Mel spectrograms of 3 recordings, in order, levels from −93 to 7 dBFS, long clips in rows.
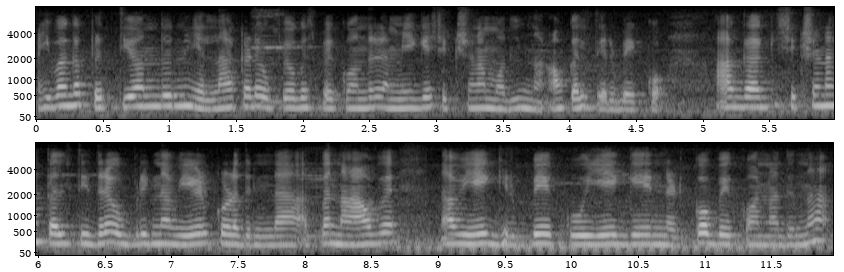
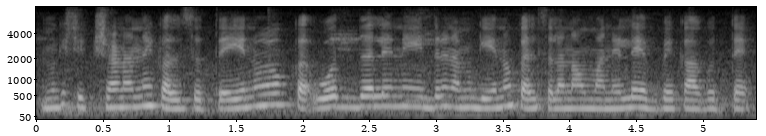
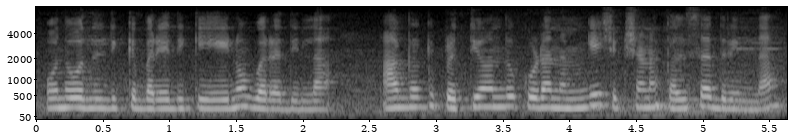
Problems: none marked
